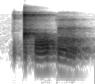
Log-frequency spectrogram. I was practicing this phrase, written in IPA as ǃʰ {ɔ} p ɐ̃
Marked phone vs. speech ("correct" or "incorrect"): correct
